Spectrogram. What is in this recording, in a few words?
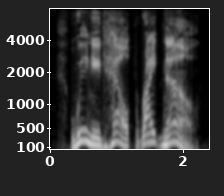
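we need help right now, male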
